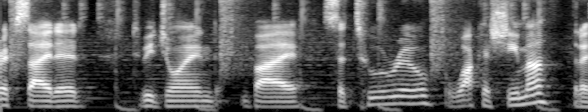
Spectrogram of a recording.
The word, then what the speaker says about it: Satoru: So I am super excited to be joined by Satoru Wakeshima. Did I say that correctly? Satoru, yeah. Satoru, sorry.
